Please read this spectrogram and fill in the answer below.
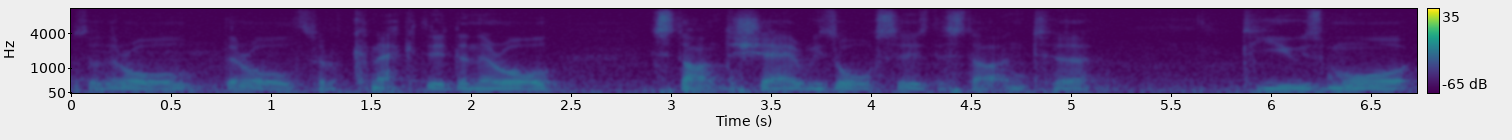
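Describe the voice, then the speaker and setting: A man's voice: low voice, little pitch movement, noisy background. Welsh man asking an earnest question. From Wales. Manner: earnest, halting, many restarts. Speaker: audience member, teacher. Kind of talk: question from the floor at a panel talk.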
